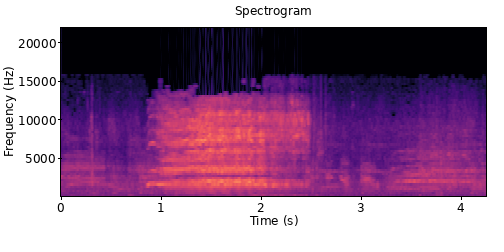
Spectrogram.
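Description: A pony whinnying once: a loud, quavering call about a second and a half long, starting about a second in and dropping in pitch at the end.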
